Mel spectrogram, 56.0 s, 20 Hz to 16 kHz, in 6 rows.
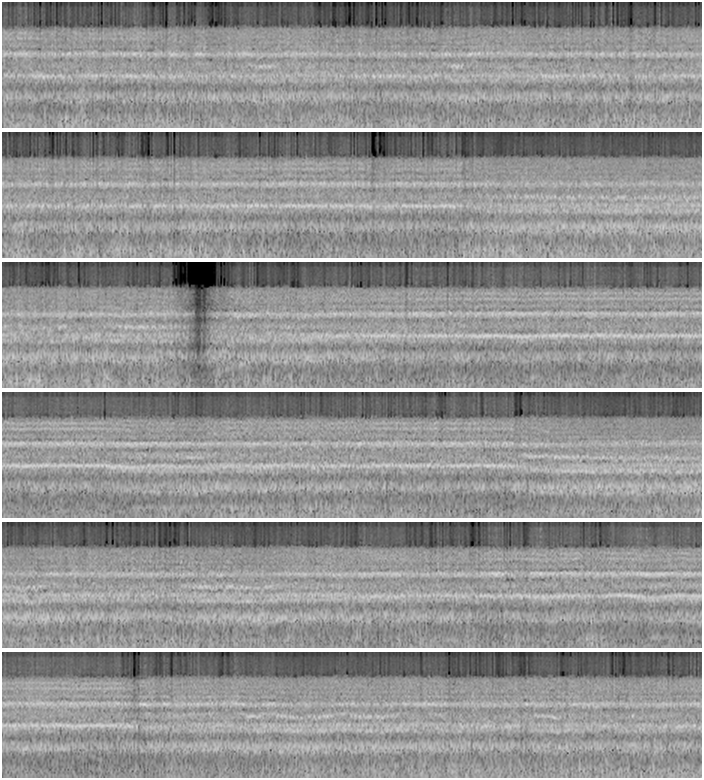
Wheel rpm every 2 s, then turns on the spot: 230, 230, 230, 230, 230, 230, 230, 230, 210, 210, 170, 210, 230, 230, 230, 220, 230, 230, 210, 230, 220, 230, 230, 230, 230, 220, 230, 220.
none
